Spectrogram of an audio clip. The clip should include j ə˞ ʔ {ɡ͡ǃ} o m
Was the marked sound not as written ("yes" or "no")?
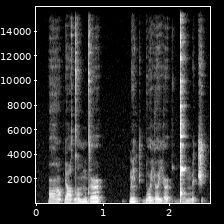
no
